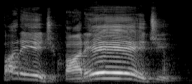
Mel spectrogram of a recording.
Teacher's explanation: a sílaba tônica é a penúltima não é a última é a penúltima é uma paroxítona também vocês vão perceber gente que a gente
